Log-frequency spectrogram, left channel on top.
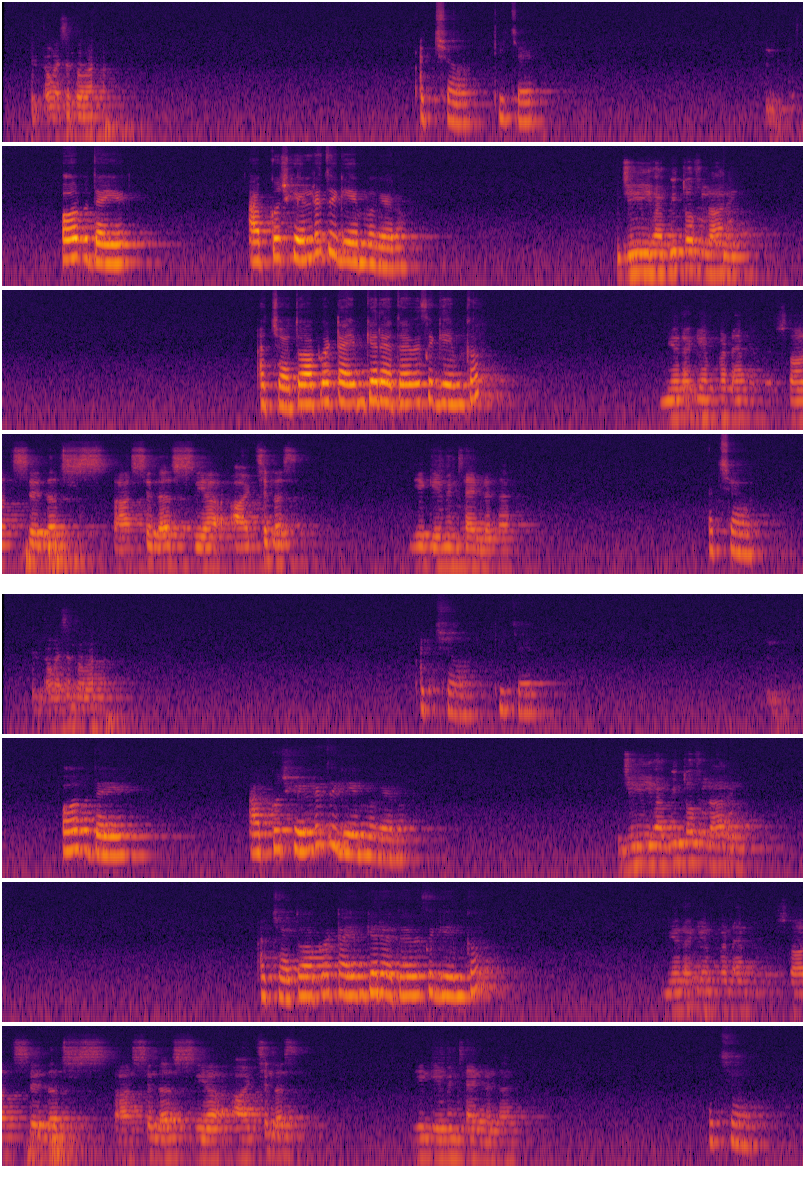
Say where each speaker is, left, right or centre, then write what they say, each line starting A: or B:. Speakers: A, on the left; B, on the left.
A: توم سے توم
B: اچھا ٹھیک ہے
A: جٹ
B: اور بتائیے آپ کچھ کھیل رہے تھے گیم وغیرہ
A: جی ابھی تو فی الحال نہیں
B: اچھا تو آپ کا ٹائم کیا رہتا ہے ویسے گیم کا
A: میرا گیم کا ٹائم ہوتا ہے سات سے دس سات سے دس یا آٹھ سے دس یہ گیمنگ ٹائم رہتا ہے
B: اچھا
